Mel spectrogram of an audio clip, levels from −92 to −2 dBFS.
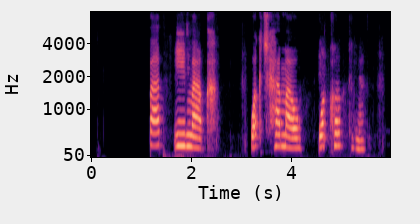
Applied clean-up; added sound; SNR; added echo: neural mask model DeepFilterNet 3.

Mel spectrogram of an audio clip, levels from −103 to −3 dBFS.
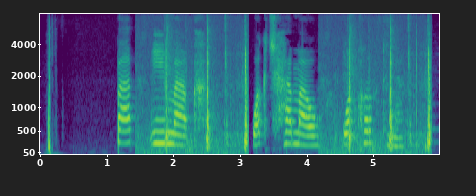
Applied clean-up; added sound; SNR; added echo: none; Run; 2 dB; none.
